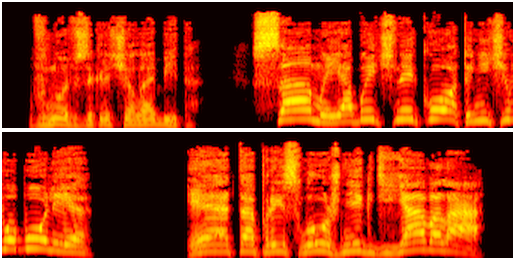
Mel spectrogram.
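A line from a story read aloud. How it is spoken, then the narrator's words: Yelling. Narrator (Russian): заорал Ансель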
